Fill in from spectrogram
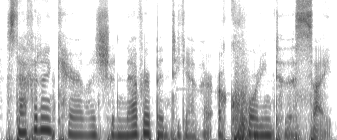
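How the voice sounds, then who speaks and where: Softly whispering woman, breathy and close. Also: low-pitched, animated, fast, dry recording. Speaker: ASMR video host. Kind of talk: whispered ASMR talk.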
